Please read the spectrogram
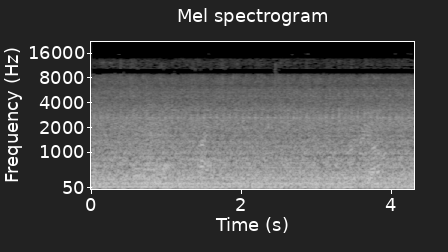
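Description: Steady low engine hum of street traffic, like a vehicle idling close by, under a general city noise.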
